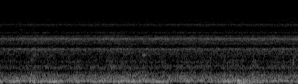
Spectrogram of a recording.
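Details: 1947 nickel Coleman 500 series stove with screw-type pump, valve opened up, blue flame: steady low even roar, no sputter, pulsing or popping; normal burner roar.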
